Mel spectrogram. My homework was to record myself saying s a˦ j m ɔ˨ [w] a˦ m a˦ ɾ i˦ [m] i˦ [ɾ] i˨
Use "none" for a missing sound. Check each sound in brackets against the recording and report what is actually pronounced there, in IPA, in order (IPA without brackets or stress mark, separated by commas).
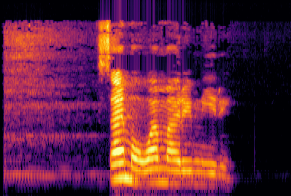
w, m, ɾ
